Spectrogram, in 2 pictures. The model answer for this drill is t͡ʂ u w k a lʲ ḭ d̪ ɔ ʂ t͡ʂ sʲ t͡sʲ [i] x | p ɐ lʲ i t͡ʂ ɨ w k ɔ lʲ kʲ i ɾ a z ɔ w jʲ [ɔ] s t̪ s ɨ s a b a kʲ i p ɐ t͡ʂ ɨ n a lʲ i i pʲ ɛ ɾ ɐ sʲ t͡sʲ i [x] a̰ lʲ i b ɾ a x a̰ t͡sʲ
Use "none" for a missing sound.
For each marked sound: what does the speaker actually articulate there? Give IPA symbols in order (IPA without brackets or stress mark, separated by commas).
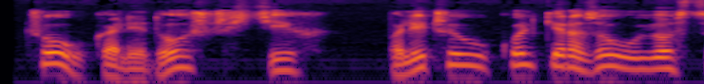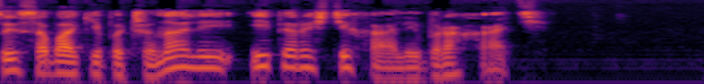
i, ɔ, x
